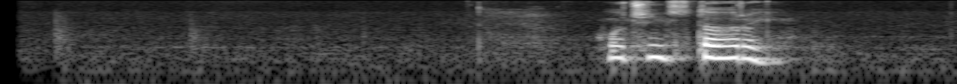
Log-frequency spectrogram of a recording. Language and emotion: Russian, sad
